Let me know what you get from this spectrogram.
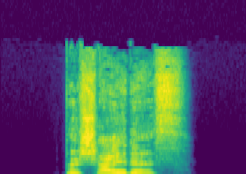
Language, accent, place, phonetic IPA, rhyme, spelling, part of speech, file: German, Germany, Berlin, [bəˈʃaɪ̯dəs], -aɪ̯dəs, Bescheides, noun, De-Bescheides.ogg
- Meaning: genitive singular of Bescheid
